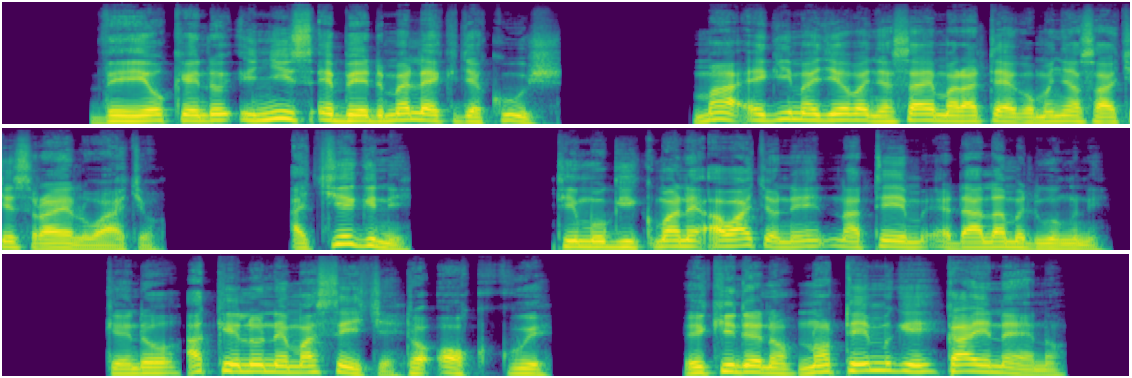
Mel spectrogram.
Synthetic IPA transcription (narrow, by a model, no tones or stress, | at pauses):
d̪ejokendoʔiɲisebedmɛlɛkd͡ʒakuʃ | maʔeɡimad͡ʒɛɔvaɲasajemaɾatɛɡɔmaɲasat͡ʃisɾaɛlwa̰t͡ʃɔ̰ | at͡ʃjeɡnɪ̰ | tɪmoɡikmanɛʔa̰wat͡ʃɔnɪnatɪmɛ̰dalamadwoŋnɪ̰ | kendoakelonɛmasɪt͡ʃɛ̰tɔʔɔkːwe | ekindenɔnɔtɪmɡɪkaɪnɛnɔ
